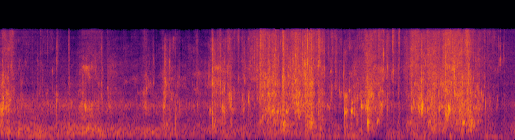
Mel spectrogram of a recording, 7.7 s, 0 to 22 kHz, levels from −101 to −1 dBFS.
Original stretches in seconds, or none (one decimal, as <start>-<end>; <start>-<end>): 4.1-4.7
